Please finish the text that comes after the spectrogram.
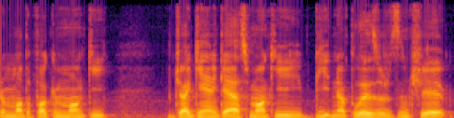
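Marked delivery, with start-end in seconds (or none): none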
